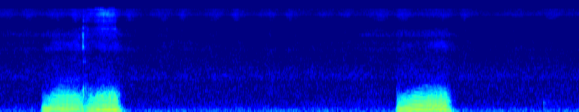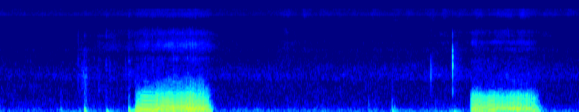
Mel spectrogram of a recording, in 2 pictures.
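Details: Bulldog asleep and snoring loudly, four deep rasping snores spaced about four seconds apart, each under a second long, with near silence between them.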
